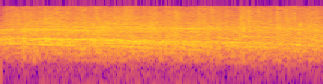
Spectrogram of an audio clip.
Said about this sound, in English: can we get an applause cue?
